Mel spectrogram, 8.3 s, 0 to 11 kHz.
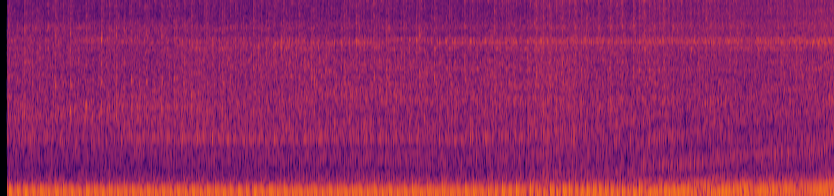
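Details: K-750 twin motorcycle during carburetor synchronization: loud low burbling at fast idle, slightly uneven beat that shifts near the end as the carbs are balanced.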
